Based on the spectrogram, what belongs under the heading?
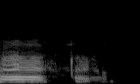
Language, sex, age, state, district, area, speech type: Odia, male, 18-30, Odisha, Koraput, urban, conversation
